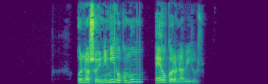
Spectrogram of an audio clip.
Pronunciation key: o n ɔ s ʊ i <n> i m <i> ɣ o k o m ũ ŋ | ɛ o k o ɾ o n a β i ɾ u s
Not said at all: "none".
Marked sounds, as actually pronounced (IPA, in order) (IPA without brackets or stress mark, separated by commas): n, i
